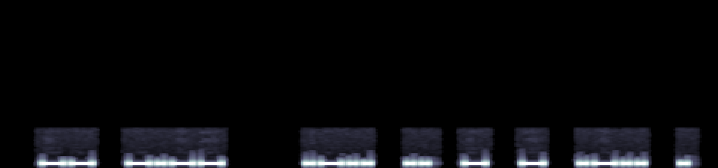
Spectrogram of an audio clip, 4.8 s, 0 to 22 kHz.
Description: Morse code, heard as a keyed tone, about 25 wpm, spaced as for 20 wpm, 700 Hz. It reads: MY LITTLE
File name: Pinocchio / Pinocchio ch1 15 25 ik1hge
